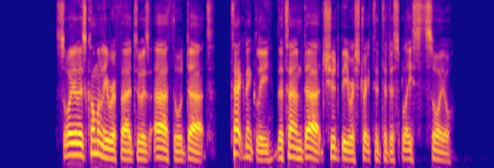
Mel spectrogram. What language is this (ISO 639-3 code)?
eng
